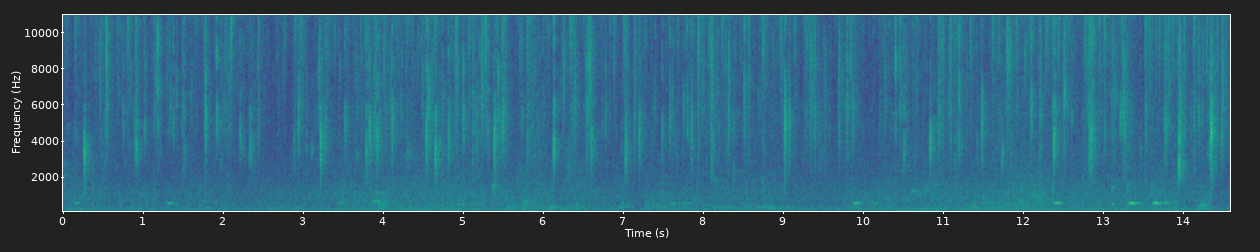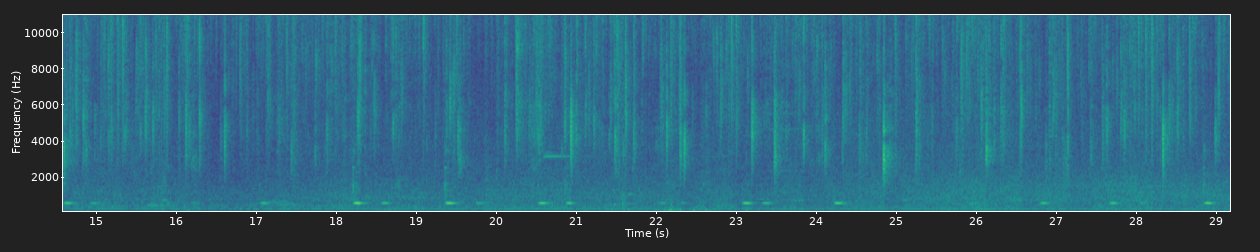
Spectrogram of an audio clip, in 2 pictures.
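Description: Steady rain pattering and dripping onto a pool and wet patio tiles, a dense run of small drops. Short pitched plinks come now and then, over a low steady hum.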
